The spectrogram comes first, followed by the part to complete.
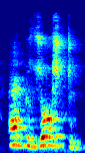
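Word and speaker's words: exhaust: एग्जॉस्ट, एग्जॉस्ट थक जाना, तो एच साइलेंट है।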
